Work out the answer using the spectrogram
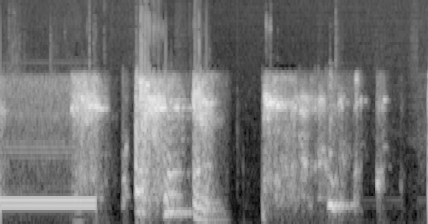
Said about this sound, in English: Okay, let's ring him again.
